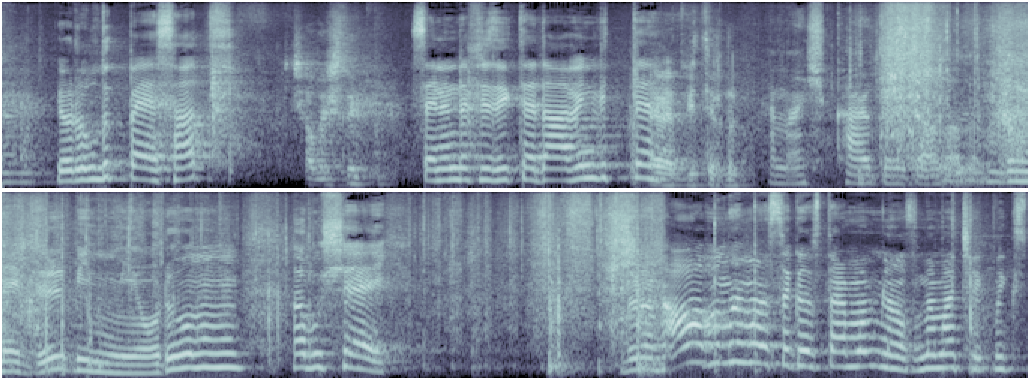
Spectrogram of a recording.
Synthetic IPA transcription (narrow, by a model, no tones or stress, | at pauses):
jo̞ɾulˠd̪uk̚bɛshat̪ | t͡ʃʰalˠɯʃt̪ˠɯkse̞nind̪ɛfizic̚t̪ʰe̞d̪aːvinbit̪ʰːɪevɛt̪bit̪ʰiɾd̪imhɛmænʃi̥kʰːaɾɡojd̪aa̰lˠa̰lˠɯ̰mbuned̪iɾbilʲmijo̞ɾumhabuʃej | d̪ɯɾɯnaːbunamast̪aɟø̞st̪æɾmæmlʲaːzumhemænt͡ʃʰɛc̚mɛcist̪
